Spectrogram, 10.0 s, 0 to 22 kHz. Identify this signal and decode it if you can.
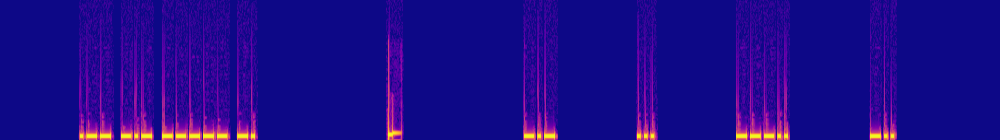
Morse code, heard as a keyed tone, about 35 wpm, spaced as for 15 wpm, 700 Hz. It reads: WK0N KS8D
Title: USA Call Signs - 4 Characters - 8x Character Spacing - 35wpm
